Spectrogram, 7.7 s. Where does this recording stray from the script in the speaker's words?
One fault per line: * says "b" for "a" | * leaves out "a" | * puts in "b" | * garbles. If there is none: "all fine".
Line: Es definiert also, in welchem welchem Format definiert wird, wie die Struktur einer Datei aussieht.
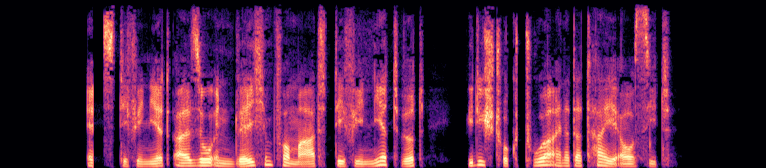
* leaves out "welchem"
